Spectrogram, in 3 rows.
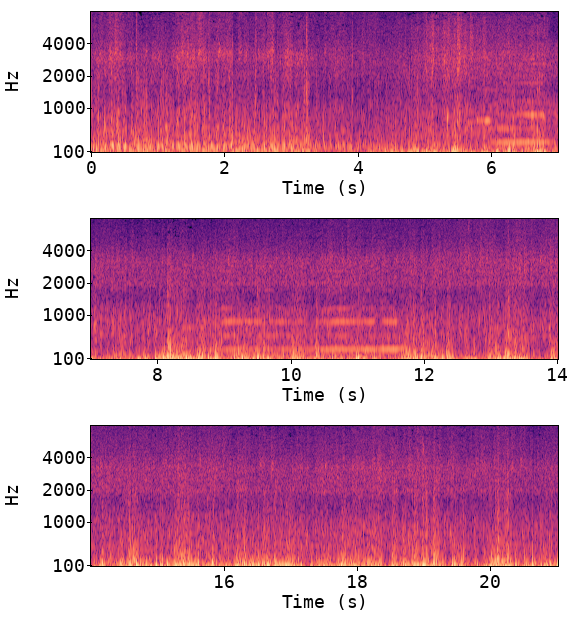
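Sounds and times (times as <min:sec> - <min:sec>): train wheels rumbling: 0:00.0 - 0:21.0
wind on microphone: 0:00.0 - 0:21.0
locomotive horn: 0:05.5 - 0:07.1, 0:08.1 - 0:12.0.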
